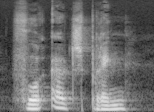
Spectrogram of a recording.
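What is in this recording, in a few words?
"vooruitspring", Dutch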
